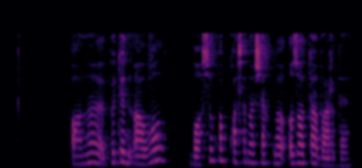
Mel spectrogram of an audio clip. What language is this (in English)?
Tatar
